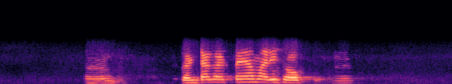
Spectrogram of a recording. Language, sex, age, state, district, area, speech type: Hindi, female, 30-45, Madhya Pradesh, Harda, urban, conversation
